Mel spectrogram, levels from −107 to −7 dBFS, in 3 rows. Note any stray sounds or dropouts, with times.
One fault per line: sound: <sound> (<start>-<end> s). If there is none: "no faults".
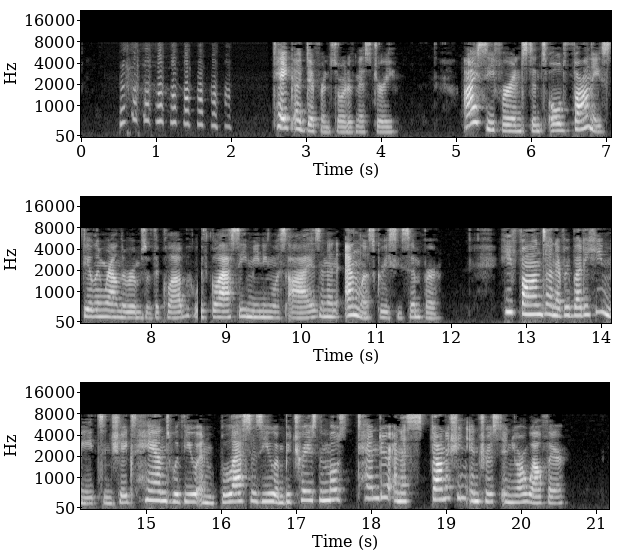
sound: laugh (0.5-2.1 s)
sound: dropout (8.6-8.7 s)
